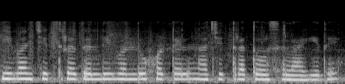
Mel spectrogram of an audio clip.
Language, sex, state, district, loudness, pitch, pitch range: Kannada, female, Karnataka, Bidar, -14 LUFS, 245 Hz, 235-250 Hz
